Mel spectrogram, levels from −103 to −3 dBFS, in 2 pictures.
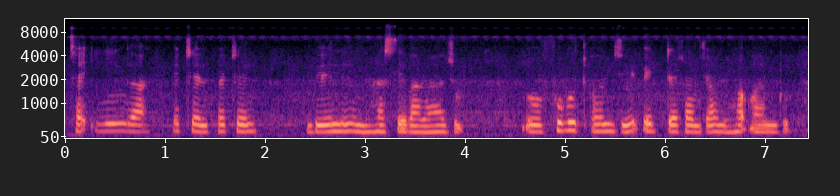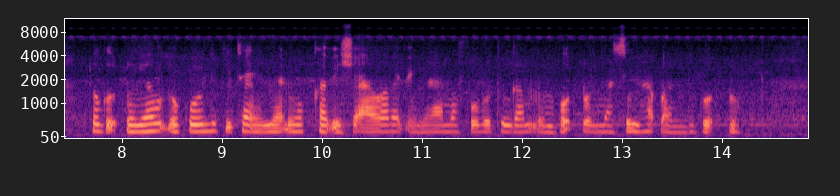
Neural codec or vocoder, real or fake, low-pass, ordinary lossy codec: none; real; 7.2 kHz; Opus, 32 kbps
